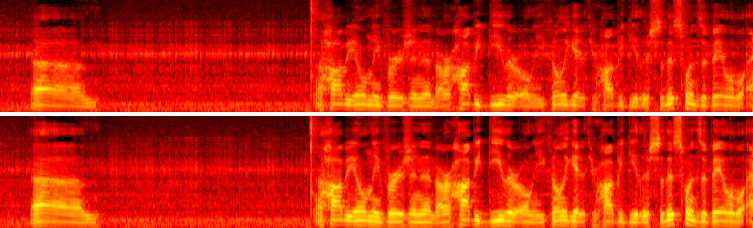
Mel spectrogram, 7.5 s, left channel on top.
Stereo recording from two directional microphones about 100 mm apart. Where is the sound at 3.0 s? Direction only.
30° right (ahead or behind).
